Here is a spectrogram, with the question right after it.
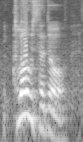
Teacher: In this case we have a falling intonation because in the case of the commands we have a falling intonation at the end.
